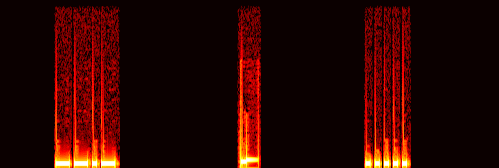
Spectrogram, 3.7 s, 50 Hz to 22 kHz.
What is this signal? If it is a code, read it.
Morse code, heard as a keyed tone, about 36 wpm, 700 Hz. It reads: Q 5
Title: Single Letter-Number 35wpm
